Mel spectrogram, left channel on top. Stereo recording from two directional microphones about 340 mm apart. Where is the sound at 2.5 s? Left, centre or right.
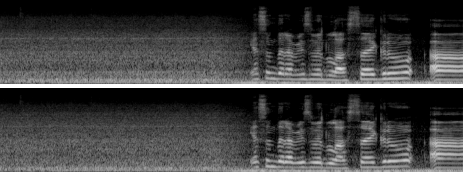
Centre.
